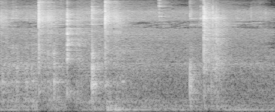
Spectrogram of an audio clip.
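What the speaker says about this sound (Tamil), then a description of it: "இப்போ அது ஒரே கடாய் ஒன்று வச்சுக்கிட்டுங்க இப்போ ஸ்டவ் ஆன் பண்ணிக்கலாம்" A kadai pan set down on a stovetop with a few sharp metallic clanks and knocks, close and fairly quiet, spaced through a short quiet stretch with no talking.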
